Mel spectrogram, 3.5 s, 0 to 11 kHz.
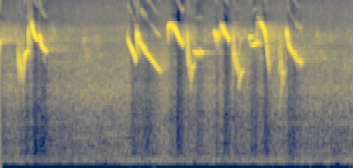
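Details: Song of a black-throated canary, used as a master voice for training canaries and filmed with a GoPro Hero 5. One opening note is followed by a quick chain of high, descending whistled slurs and short chips.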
